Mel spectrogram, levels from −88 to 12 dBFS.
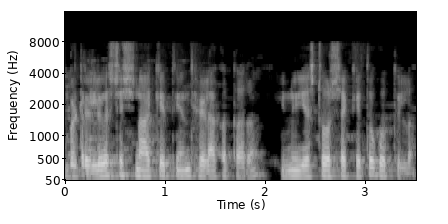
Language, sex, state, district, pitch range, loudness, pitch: Kannada, male, Karnataka, Belgaum, 120-135 Hz, -16 LUFS, 125 Hz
